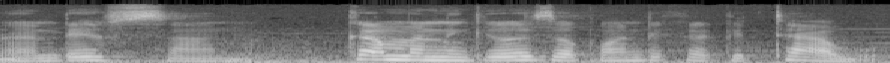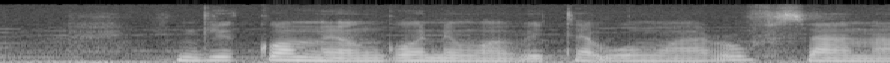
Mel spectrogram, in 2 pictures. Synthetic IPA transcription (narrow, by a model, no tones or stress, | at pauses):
na̰ndɛfu̥sana̰ | kamaniŋɡɛwɛzakuandikakitaɓṵ | kiŋɡɛkuwamiɔŋɡɔnimwavitaɓumaːɾufu̥sana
